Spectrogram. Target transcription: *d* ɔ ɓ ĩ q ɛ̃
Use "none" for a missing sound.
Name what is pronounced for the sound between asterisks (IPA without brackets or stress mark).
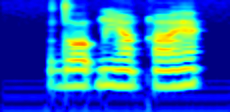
d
